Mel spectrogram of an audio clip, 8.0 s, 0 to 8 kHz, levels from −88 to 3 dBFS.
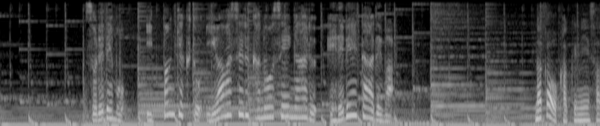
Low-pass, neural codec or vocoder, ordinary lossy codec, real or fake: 7.2 kHz; none; none; real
